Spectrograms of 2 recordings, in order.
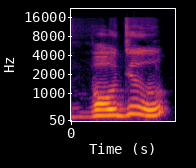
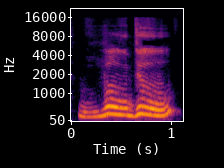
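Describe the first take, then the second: First: It is said the Haitian way. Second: It is said the common Western way. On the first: This is how the tradition's own people say it. The speaker calls it right. "it is voodoo" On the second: This is how outsiders say it. The speaker calls it wrong. "it is not voodoo like they pronounce it"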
